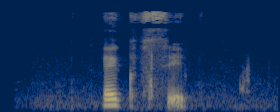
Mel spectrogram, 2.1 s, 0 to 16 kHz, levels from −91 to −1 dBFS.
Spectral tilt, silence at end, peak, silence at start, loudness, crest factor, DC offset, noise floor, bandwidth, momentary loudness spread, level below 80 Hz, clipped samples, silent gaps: -4.5 dB/octave; 0.25 s; -16 dBFS; 0.8 s; -35 LUFS; 24 dB; under 0.1%; -68 dBFS; 11.5 kHz; 9 LU; -78 dBFS; under 0.1%; none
